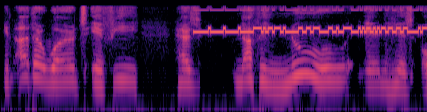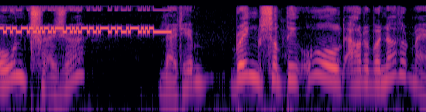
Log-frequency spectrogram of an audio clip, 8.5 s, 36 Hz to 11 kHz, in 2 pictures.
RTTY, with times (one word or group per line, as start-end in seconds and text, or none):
3.0-4.5 IMPOSSIVEL
4.6-5.1 SER
5.2-5.8 ELES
